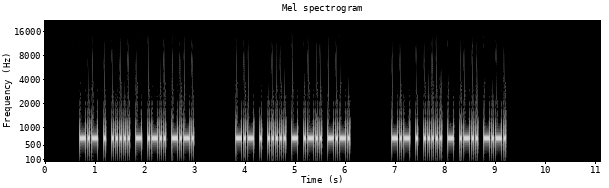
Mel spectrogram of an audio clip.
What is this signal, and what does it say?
Morse code, heard as a keyed tone, about 29 wpm, 700 Hz. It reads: KE5TLC KE5TLC KE5TLC
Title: USA Call Signs - 6 Characters - Repeated 3x - 30wpm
